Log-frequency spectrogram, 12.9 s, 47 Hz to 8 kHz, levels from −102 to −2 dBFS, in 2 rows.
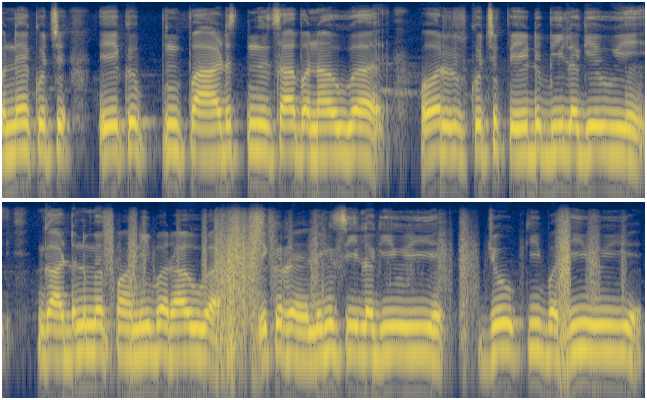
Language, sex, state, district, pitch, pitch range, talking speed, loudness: Hindi, male, Maharashtra, Dhule, 155 Hz, 150-160 Hz, 135 wpm, -15 LUFS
